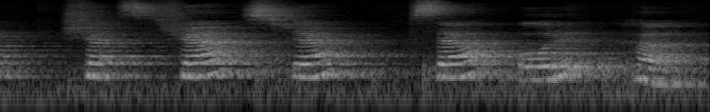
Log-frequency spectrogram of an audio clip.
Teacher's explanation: ऊष्म व्यंजन हमारे कौन से होते हैं, जिनको बोलते समय हमारे मुख से गर्म हवा निकलती है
